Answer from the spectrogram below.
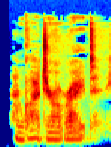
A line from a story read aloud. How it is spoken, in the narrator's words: he murmured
